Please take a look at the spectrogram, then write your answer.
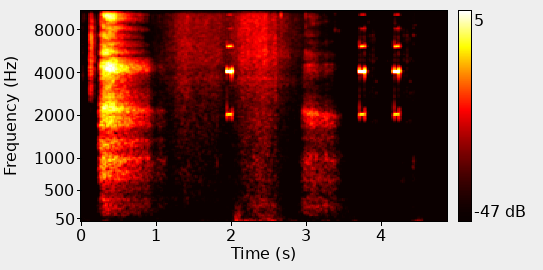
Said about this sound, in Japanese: あと一分我慢してくださいね。ちゃんとタイマーをつけますから。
